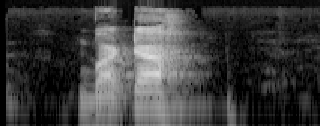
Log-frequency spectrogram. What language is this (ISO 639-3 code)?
dmk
